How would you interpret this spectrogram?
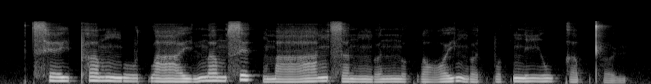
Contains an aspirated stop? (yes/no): yes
